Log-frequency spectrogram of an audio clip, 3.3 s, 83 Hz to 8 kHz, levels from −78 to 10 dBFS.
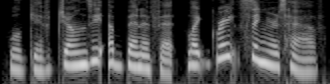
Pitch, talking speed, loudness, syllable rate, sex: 225 Hz, 165 wpm, -16 LUFS, 4.7 syllables/s, female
